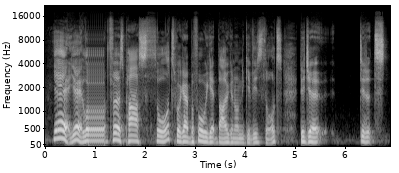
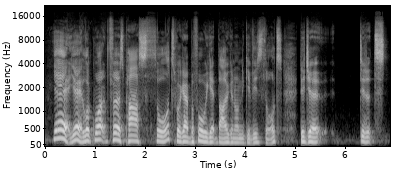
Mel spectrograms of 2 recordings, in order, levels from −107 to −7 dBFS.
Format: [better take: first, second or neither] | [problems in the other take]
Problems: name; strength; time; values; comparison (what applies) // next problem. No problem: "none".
second | audio freezing; at 1 s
